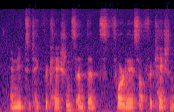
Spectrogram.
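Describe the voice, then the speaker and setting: A man speaks in a German accent. His pitch is medium. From Germany. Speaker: cosplayer. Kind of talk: interview. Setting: livestream.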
